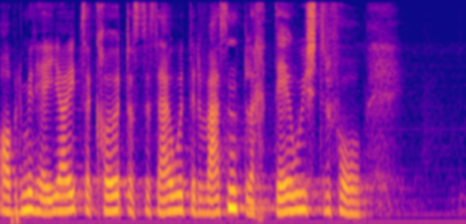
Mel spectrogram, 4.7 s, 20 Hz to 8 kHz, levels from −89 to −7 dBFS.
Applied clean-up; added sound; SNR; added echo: none; none; none; none.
